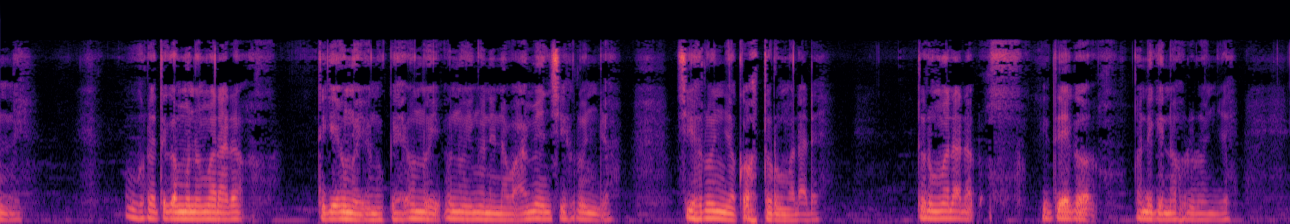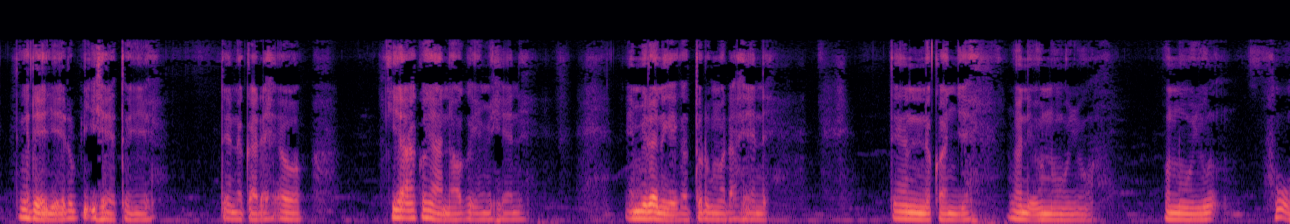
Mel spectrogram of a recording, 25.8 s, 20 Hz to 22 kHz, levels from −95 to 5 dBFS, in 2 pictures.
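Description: Speech with MP3 compression damage that is plainly audible throughout, the likely cause being a low-bitrate encode: nothing reaches above 10.6 kHz, and weak spectral detail flickers between frames into a watery swirl with smeared consonant attacks, which points to roughly 44 kbps.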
